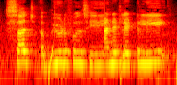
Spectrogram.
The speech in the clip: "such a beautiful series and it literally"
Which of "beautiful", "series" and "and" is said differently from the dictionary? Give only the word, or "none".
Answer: series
